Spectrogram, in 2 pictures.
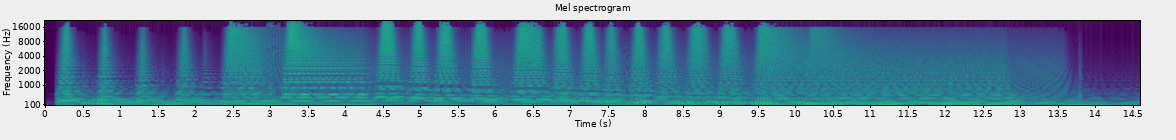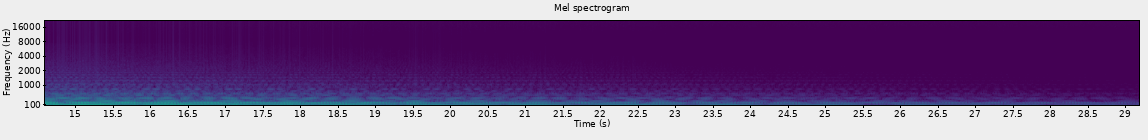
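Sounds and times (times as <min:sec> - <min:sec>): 
analog synth brass: 0:00.0 - 0:20.8.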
